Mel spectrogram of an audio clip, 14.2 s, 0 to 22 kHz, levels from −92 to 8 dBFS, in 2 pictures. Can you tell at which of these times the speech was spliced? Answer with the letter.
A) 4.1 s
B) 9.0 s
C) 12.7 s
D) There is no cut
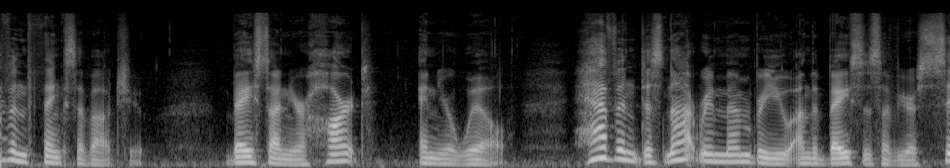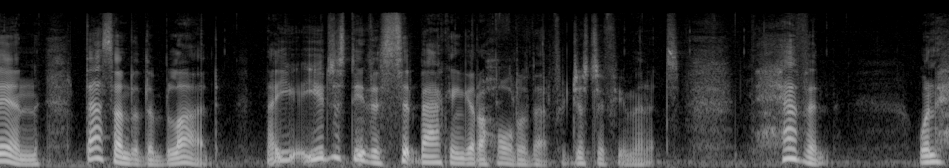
B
